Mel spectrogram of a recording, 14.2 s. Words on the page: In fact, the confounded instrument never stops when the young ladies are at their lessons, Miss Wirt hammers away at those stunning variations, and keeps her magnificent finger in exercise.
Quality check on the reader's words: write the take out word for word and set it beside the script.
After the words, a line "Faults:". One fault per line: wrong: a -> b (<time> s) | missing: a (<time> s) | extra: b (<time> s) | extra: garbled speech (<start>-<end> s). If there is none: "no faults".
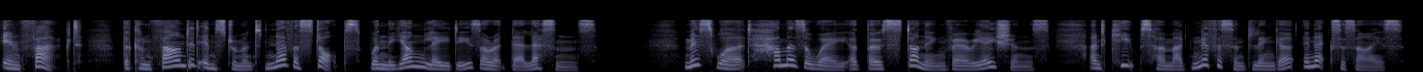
In fact, the confounded instrument never stops when the young ladies are at their lessons, Miss Wirt hammers away at those stunning variations, and keeps her magnificent linger in exercise.
Faults:
wrong: finger -> linger (12.5 s)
